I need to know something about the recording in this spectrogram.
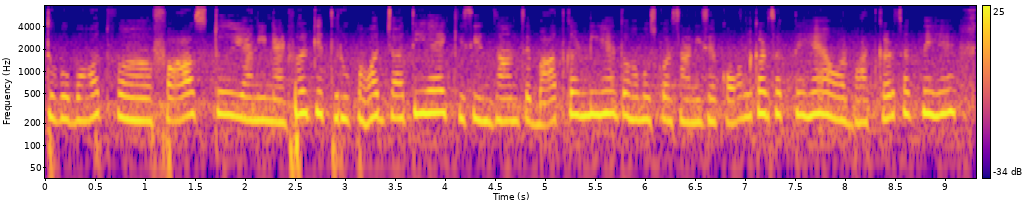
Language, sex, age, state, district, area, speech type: Urdu, female, 30-45, Uttar Pradesh, Aligarh, rural, spontaneous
